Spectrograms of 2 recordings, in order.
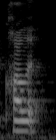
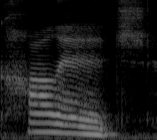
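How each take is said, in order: First: The word stops before the final J sound. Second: The final J sound is fully heard. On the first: The speaker calls it wrong. "he stopped before we got to the J, so we never heard it" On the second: The speaker calls it right. "instead of college"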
